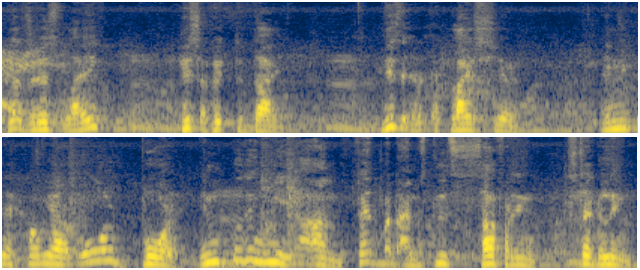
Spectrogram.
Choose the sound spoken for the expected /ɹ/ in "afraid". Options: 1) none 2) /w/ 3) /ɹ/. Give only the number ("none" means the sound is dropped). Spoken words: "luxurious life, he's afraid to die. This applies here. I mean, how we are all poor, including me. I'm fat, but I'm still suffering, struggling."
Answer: 1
